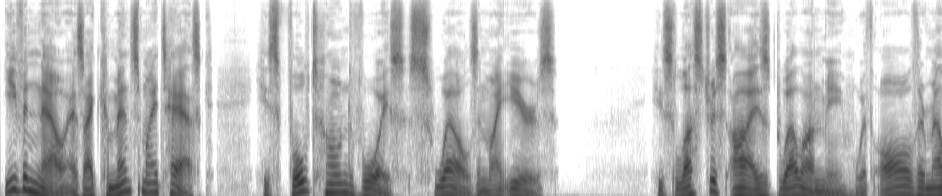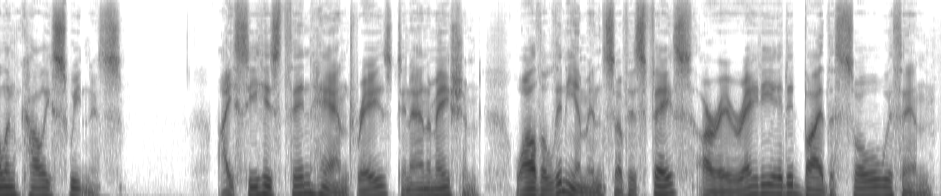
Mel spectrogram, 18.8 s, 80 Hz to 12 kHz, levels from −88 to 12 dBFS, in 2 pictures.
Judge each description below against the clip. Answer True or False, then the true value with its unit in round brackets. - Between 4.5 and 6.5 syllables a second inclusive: False (4.3 syllables/s)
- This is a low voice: True (110 Hz)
